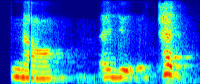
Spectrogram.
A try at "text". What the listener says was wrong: Yeah, so you want to say the text. The end, you want to do that XT sound, text.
